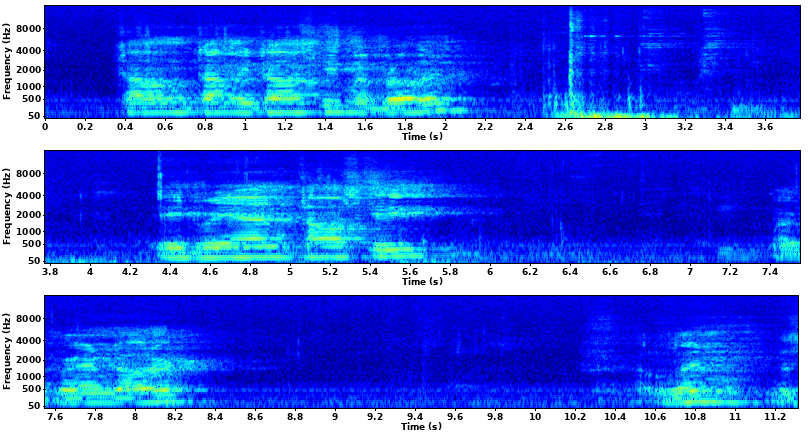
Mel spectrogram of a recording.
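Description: An elderly man reads aloud calmly, close by, in short phrases.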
